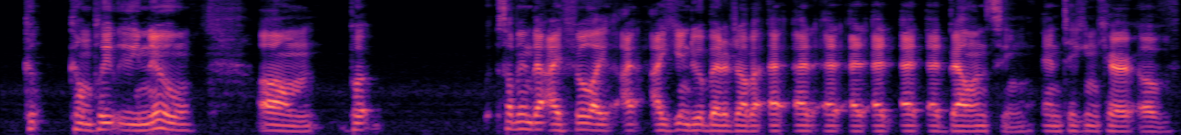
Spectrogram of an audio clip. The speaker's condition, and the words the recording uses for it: Stuttering. And one obstacle that I've realized is my stutter in Spanish.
